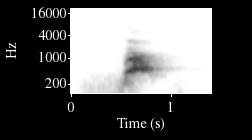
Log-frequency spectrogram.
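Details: Indoor pet female Beagle, Smudge, raising the alarm before her owner gets home from surfing; a soft rumble swells into one loud, full bark that tails off.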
